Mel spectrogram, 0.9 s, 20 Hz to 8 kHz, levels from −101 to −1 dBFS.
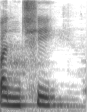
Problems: constant background noise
